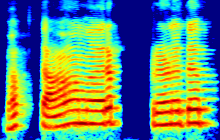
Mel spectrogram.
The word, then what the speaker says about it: भक्तामर: देखो हमने आपको रियम बताया ना कि आधा क आया तो भ पे प्रेशर दो। भक्तामर प्रणत, पीछे प और र आ रहा है वो भी हाफ वर्ड है। तो भक्तामर प्रणत मौली मणि प्रभाणा, मणि प्रभाणा।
